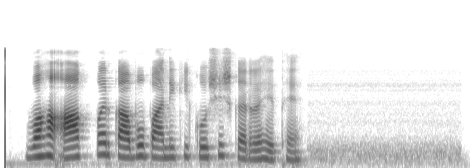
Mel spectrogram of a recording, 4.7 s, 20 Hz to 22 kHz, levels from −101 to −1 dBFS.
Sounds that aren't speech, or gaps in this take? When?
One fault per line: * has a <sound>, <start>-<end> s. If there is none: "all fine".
all fine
